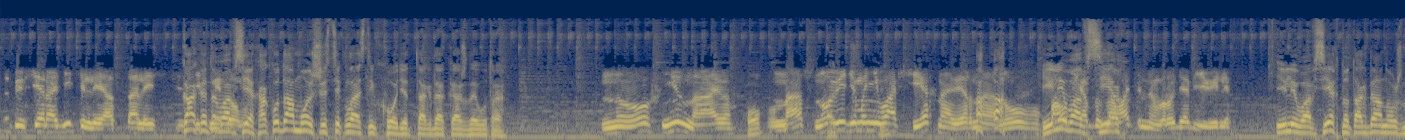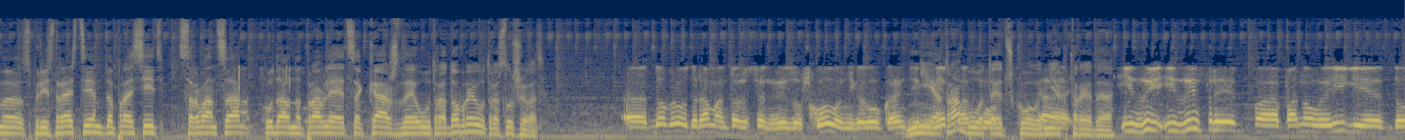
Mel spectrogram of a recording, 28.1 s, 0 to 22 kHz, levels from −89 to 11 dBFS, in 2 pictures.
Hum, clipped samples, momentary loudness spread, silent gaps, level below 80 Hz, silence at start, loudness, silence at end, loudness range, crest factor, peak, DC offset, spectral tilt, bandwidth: none; under 0.1%; 5 LU; none; -34 dBFS; 0 s; -12 LUFS; 0 s; 3 LU; 12 dB; 0 dBFS; 0.2%; -5.5 dB/octave; 13.5 kHz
